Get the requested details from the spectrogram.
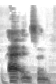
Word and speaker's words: Pattinson: I thought it was weird at first, especially seeing Robert Patterson, right? That's how you say his name? – Pattinson.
